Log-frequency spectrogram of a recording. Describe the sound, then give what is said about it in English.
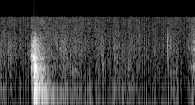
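The door to the rear compartment of a plane thuds shut once, fairly loud, with a short boomy decay, followed by a couple of faint clicks as it is locked, against a quiet background hum. “You will take our two guests and show them to the rear compartment of my plane. Then lock the door and stand on guard in front of it.”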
